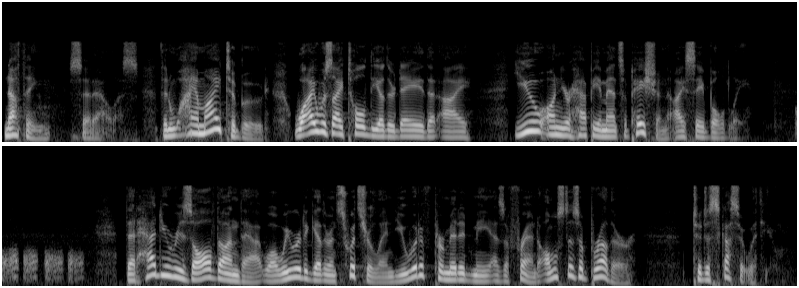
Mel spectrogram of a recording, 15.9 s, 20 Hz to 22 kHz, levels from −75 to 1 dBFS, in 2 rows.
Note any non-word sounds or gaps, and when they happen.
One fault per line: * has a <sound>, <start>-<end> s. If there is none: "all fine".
* has a laugh, 7.9-8.8 s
